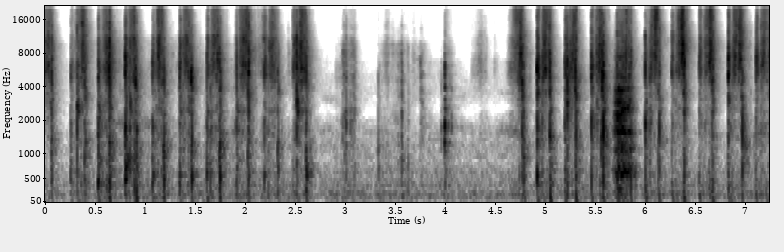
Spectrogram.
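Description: A deck of tarot cards being shuffled up close, with rapid crisp riffling and flapping bursts. A brief quieter pause in the middle gives way to another fast run of shuffling.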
